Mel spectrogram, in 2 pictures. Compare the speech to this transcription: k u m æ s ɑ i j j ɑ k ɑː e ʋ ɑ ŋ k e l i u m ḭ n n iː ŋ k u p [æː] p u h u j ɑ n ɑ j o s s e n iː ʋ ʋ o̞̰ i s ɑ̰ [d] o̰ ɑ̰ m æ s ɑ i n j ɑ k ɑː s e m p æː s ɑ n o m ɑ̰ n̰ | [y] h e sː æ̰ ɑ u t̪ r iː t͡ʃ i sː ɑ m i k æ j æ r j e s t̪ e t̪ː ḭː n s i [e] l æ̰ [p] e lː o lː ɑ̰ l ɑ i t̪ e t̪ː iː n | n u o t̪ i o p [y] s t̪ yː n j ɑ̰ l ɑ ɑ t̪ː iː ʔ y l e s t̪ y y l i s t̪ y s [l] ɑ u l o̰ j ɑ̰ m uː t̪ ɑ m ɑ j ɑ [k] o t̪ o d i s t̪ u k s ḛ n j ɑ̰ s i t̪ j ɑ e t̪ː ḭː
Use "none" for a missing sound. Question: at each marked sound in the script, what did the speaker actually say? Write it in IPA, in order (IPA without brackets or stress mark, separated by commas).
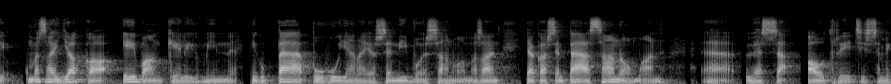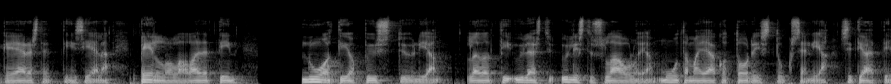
æː, n, y, e, p, y, l, k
